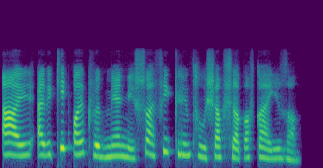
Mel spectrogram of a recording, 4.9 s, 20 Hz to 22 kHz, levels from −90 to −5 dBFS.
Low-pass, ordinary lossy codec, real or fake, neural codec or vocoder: none; none; fake; codec, 16 kHz, 0.5 kbps, FunCodec, trained on Chinese and English, 25 frames a second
